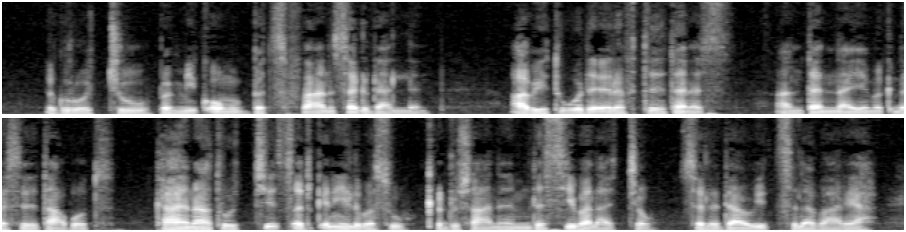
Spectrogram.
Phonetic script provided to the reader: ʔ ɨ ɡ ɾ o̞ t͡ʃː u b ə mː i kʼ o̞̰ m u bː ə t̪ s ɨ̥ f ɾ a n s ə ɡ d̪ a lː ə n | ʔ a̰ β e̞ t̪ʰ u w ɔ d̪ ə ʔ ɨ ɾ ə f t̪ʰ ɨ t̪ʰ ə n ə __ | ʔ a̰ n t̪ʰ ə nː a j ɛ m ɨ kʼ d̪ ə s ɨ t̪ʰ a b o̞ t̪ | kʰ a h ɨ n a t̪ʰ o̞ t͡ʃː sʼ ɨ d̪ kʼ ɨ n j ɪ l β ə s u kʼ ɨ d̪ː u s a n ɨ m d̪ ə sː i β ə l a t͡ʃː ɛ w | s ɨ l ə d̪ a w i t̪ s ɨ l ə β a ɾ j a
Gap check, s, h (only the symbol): s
